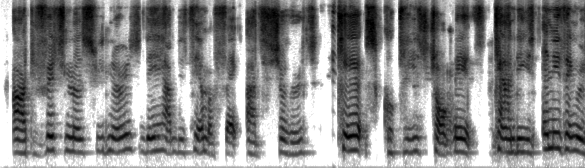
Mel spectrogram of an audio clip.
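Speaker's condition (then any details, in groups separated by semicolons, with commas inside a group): Ataxia; slowly progressive degenerative ataxia, mother affected, ENT Dr. Clark noted imbalance, referred to Dr. Ben Stabler; first sign slurred speech episode lasting 8-10 minutes, unnoticed by self, mistaken for drinking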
